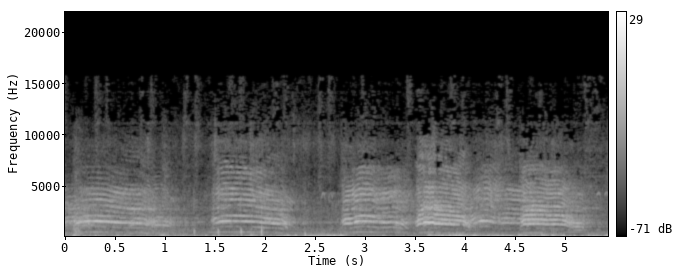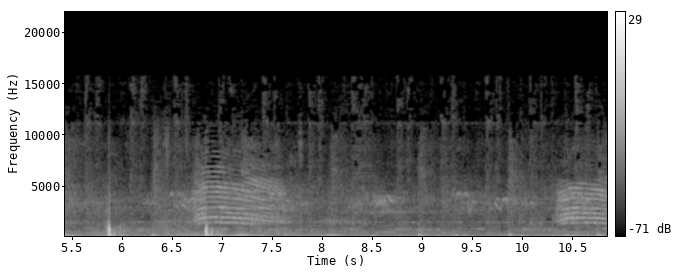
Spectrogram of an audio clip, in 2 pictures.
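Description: An animal calling in a series of short, arching cries, about six of them, most in the first five seconds and one more near the seventh second. Two sharp knocks come just before and with the last cry.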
